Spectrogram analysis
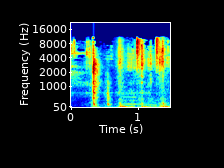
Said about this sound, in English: Another dice goes to the floor.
